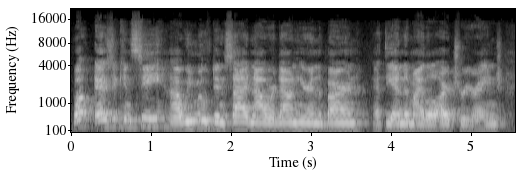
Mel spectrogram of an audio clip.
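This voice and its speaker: A man's voice: on the high side, steady tone, brisk, a bit bright, reverberant, recorded from a distance, slight background noise, rough recording. A middle-aged American man talking casually to camera as a hunting vlog host, conversational and matter-of-fact.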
